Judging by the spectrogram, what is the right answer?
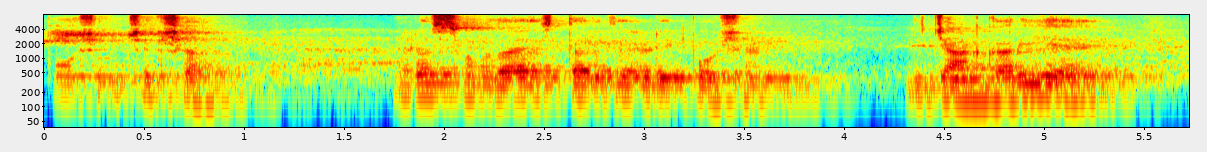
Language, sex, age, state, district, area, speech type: Dogri, male, 18-30, Jammu and Kashmir, Kathua, rural, spontaneous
